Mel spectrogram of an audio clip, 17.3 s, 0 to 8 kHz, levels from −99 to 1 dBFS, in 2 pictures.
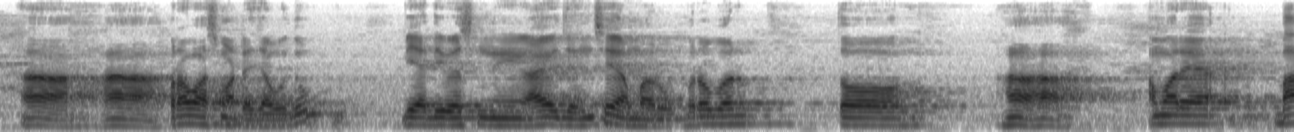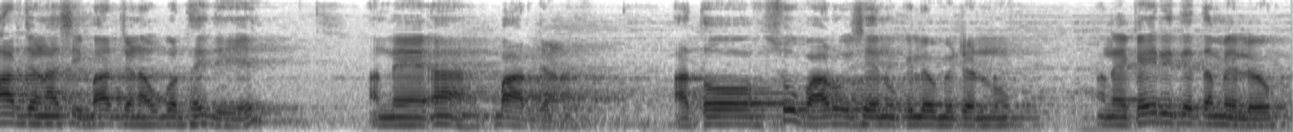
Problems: constant background noise, background conversations at intervals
